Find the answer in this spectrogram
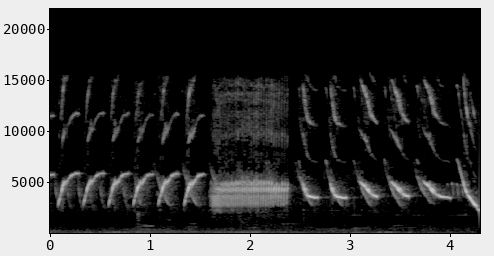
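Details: A canary sings to prompt other canaries into song: a steady series of high rising whistled notes, about three per second, broken by a dense buzzing trill, then clear downslurred notes in a repeated series.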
